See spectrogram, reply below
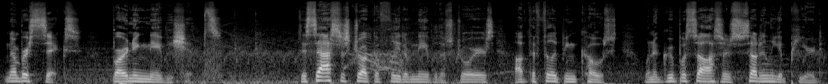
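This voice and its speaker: A man's voice: medium pitch, moderate pace, a bit bright, a little hiss or hum. A man reading a retro sci-fi story as a theatrical, solemn narrator. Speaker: host and reader.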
